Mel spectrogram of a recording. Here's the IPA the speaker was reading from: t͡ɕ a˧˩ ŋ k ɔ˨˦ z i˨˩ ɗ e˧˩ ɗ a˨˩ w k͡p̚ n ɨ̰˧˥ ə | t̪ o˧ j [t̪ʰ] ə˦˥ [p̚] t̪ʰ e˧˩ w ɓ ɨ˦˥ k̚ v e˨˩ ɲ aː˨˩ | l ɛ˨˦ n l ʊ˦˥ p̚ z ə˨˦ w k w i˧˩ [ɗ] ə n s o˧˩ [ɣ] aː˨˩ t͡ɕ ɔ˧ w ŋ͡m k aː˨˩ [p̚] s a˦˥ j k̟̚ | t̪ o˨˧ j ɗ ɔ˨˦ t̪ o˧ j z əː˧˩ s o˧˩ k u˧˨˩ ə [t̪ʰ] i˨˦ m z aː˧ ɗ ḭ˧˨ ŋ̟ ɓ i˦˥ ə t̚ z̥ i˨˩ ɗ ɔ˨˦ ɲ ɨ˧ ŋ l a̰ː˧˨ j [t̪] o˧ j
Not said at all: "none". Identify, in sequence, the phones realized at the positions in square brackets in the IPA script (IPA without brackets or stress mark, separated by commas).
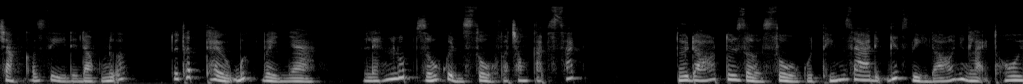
t̪ʰ, t̚, none, v, p̚, t̪ʰ, t̪ʰ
